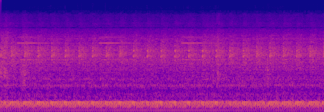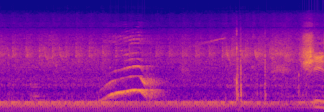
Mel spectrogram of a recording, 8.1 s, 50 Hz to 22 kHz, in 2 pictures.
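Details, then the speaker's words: VW R32 after 10 years sitting and 9 months of work, timing chain redone correctly: even steady idle, smooth low hum, only a slight ticking noted; engine running cleanly. "a purring like a kitten. Oh my goodness. You know, all it needed was just a timing chain done correctly."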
